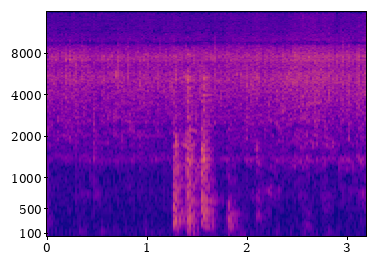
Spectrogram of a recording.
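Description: Chopped onion and green chili sizzle steadily in hot oil in a pan, a continuous close hiss with a brief louder burst of stirring and spattering partway through, and no voices.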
